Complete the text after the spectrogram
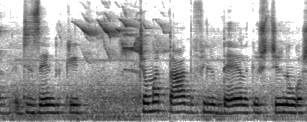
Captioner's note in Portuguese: pássaros cantando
